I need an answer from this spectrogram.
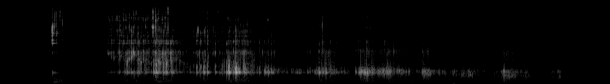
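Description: A sharp click comes first, then a barrel-aged 10.5% ABV Six Point rye ale is poured from a can, making a fairly faint gurgle in uneven bursts before it trails off.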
